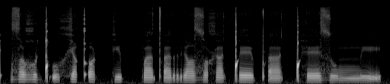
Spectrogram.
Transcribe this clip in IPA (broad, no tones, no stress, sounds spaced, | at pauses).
zˤ e ʁʷ e ǃʼ o x e qʼ ɔ kː e pː a tʼ a r e zˤ ʊ x a ǃ ɛ pʼ a ǃʰ ɛ z o mː e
